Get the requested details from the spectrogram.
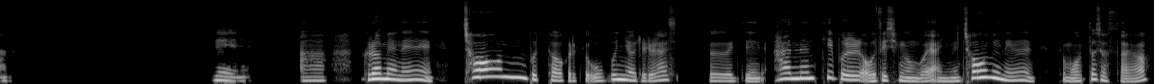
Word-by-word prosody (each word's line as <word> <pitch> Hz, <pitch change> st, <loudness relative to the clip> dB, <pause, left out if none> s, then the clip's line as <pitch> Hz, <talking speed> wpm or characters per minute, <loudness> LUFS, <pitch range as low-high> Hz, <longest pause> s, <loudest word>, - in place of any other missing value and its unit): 아. 165 Hz, -, -8 dB, 2.1 s
네. 185 Hz, -4 st, -1 dB, 0.6 s
아 175 Hz, 0 st, -6 dB, 0.4 s
그러면은 220 Hz, -6 st, +4 dB, 0.3 s
처음부터 330 Hz, -, +3 dB
그렇게 165 Hz, -2 st, -7 dB
오븐 220 Hz, +8 st, +2 dB
요리를 170 Hz, -5 st, -2 dB
하시 205 Hz, +2 st, -5 dB, 0.3 s
그 155 Hz, -1 st, -4 dB
이제 140 Hz, -1 st, -3 dB
하는 270 Hz, +5 st, +4 dB
팁을 235 Hz, -10 st, 0 dB
얻으신 180 Hz, +3 st, -2 dB
건가요? 150 Hz, 0 st, -2 dB
아니면 150 Hz, +1 st, -3 dB
처음에는 225 Hz, -, +3 dB, 0.2 s
좀 155 Hz, -, -6 dB
어떠셨어요? 165 Hz, -, -4 dB
195 Hz, 245 characters per minute, -21 LUFS, 160-250 Hz, 2.1 s, 그러면은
